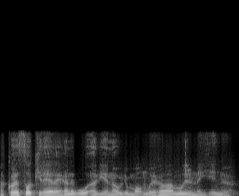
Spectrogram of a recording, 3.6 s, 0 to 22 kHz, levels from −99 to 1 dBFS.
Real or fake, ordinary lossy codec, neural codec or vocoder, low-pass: fake; none; codec, 16 kHz, 0.5 kbps, X-Codec, HuBERT features, trained on LibriSpeech; 7.2 kHz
